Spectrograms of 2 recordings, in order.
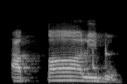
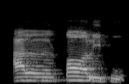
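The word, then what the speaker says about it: الطالب: huruf t holibu atholibu attholibu yaitu pelajar yaitu pelajar pelajar laki-laki bukan cara membacanya bukan altolibu bukan Alto tapi harus tidak terdengar saat dibaca Abdullah artinya punggung artinya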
